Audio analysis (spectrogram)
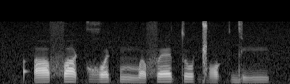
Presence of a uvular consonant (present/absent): present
